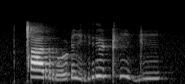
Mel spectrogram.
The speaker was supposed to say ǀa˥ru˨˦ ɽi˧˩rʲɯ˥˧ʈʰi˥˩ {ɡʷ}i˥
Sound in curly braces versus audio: incorrect: ɡ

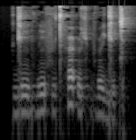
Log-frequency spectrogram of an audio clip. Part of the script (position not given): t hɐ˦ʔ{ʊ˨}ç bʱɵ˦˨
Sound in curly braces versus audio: incorrect: ɵ˨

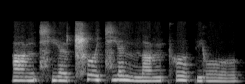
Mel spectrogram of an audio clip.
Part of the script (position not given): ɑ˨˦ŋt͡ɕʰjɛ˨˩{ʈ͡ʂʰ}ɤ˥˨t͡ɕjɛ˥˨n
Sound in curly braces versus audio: correct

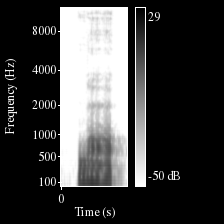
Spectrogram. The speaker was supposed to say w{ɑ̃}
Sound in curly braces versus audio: incorrect: ɔ̃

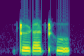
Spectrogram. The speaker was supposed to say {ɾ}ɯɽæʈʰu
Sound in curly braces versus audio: incorrect: ʈ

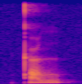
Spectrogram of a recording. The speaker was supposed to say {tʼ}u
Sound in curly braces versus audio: incorrect: qʼ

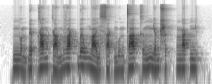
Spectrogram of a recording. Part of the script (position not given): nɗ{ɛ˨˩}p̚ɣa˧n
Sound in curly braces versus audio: correct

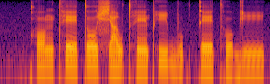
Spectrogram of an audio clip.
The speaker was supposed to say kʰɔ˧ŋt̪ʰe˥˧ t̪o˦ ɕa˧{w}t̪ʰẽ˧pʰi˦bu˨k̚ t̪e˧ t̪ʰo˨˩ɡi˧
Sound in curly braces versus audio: correct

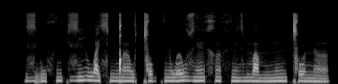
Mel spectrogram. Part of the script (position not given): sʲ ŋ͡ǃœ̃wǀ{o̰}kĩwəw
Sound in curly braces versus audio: incorrect: o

